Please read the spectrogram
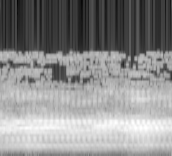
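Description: Electric hair clippers running with a steady buzz as they are worked through a man's short hair.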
